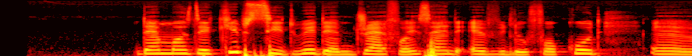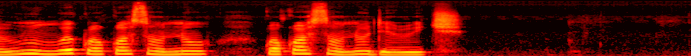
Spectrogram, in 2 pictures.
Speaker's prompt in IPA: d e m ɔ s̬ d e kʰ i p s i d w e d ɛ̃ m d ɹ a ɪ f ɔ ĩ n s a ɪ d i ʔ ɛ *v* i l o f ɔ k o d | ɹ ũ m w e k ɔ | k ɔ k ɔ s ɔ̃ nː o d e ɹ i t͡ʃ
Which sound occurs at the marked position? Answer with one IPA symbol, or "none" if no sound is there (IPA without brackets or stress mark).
v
